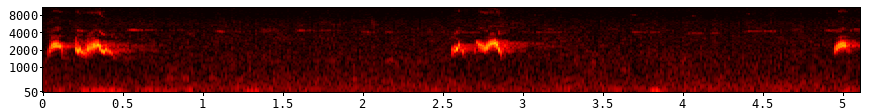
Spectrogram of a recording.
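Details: Bulbul feeding chicks: three clear, wavering chirps repeated roughly every two and a half seconds, each a quick up-and-down warble, with faint low thumps and a quiet background between them.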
